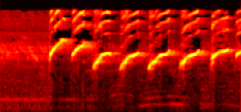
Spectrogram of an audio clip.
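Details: Greater green leafbird (cucak ijo) singing 'materi ngunci kenari' canary-style material, used as a lure to excite other leafbirds: a rapid series of clear, upward-sweeping whistled notes, about three per second, after a half-second of quiet hiss.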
